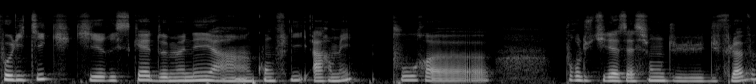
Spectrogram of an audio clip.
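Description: A woman speaks very slowly at a fairly low pitch, with a dark, mellow tone and fairly even intonation. The recording is very clean, with a silent background. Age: 40s. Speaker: environmental inspector and ecologist. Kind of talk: interview.

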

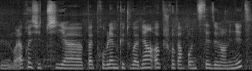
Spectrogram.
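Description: The speech moves at a fairly quick clip while noticeable background noise plays behind it. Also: woman. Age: 20s. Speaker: offshore sailor. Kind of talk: interview. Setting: studio. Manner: hesitant.

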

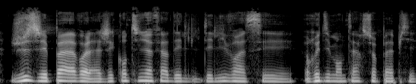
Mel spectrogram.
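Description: A woman with a very deep, low voice speaks at a fairly quick pace in a flat monotone, with hardly any pauses, recorded dry and close with no echo on a very clean track with a silent background. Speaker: novelist. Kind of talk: panel discussion. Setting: stage with audience.

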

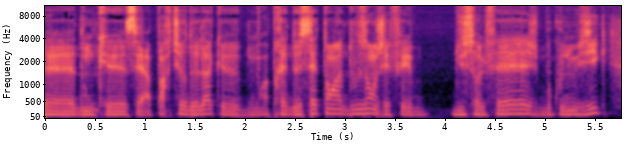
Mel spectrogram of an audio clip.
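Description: Heard on a very clean recording with a silent background, a plain, everyday voice speaks at a fairly slow pace with fairly even intonation. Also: man, medium pitch for a man. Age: 40s. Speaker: music producer and manager. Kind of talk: casual chat.

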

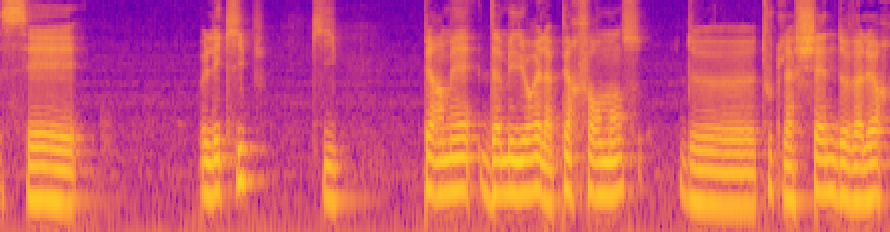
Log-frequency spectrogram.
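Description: At a very slow pace, a man speaks with medium pitch and fairly even intonation. Long, frequent pauses break up his speech. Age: 30s. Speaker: revenue operations manager. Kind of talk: casual interview.

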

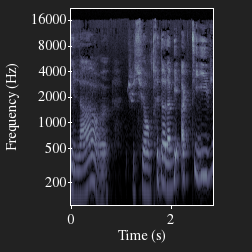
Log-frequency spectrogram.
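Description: In a very clean recording with a silent background, a woman speaks at a very slow pace in a fairly low pitch, her dark, mellow tone marked by vocal fry and very wide pitch swings. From France, Alsace (Strasbourg). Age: 80s+. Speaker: retiree sharing life story. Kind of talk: life story interview. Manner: halting.

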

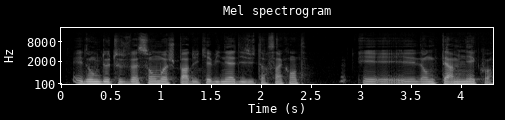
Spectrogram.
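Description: This is a very clean recording with a silent background. A man talks at a moderate pace. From Vendée, western France (Les Sables-d'Olonne). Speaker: chartered accountant, firm owner. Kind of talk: casual interview. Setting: in person. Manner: hesitant, many fillers and repetitions.

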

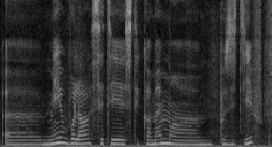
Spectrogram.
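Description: In a Lithuanian accent, the voice comes through over noticeable background noise. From Lithuania, Kaunas. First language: Lithuanian (speaking French). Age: 30s. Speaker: interviewee sharing life story. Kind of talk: personal testimony interview. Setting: hotel lounge in Paris. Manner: hesitant, many fillers and repetitions.

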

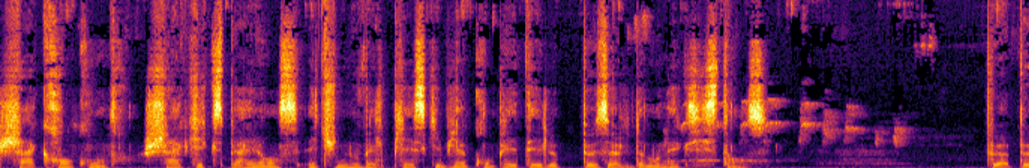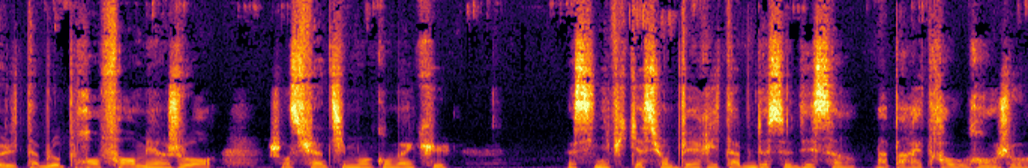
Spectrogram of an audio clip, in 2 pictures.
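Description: Somewhat breathy and very deep, a man's low voice holds a very even loudness and fairly even intonation. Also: moderate pace. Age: 40s. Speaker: podcast host and nature guide. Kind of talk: scripted narration.

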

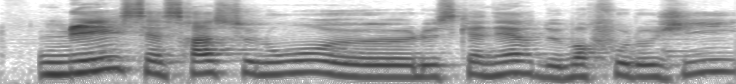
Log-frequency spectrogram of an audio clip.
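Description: Fairly even intonation from a woman, with noticeable background noise and audible room echo. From France, Grenoble area. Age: 60s. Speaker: breast cancer patient. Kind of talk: testimony. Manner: halting, many repetitions and hesitations.

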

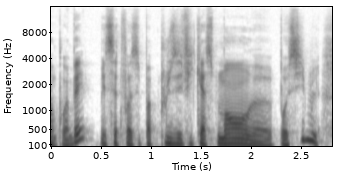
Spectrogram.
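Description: A man talks at a very fast pace in a dark, mellow tone. The recording is very clean with a silent background, and the sound is dry and close with no echo. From Roubaix, northern France. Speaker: founder of a parkour association. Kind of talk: interview. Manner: halting.

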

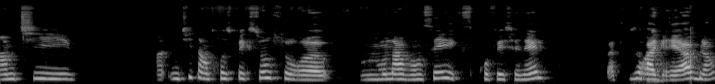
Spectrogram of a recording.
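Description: The speech goes at a fairly slow pace, broken by long, frequent pauses. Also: woman, high pitch for a woman. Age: 30s. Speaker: makeup artist. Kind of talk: casual interview chat.

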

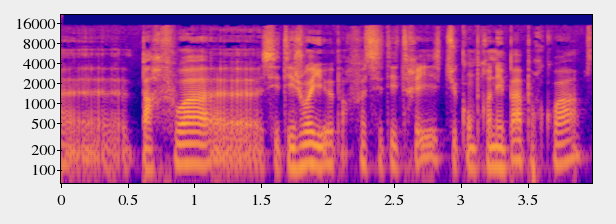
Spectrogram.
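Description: Speaking at a medium pitch, a man keeps a moderate pace with ordinary pitch variation. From Paris region, France. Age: 20s. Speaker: mental health startup founder. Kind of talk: casual interview conversation. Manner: hesitant, many fillers and repetitions.

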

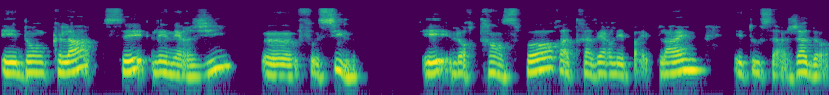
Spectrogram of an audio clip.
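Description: A woman's fairly low voice in a Russian accent, at a very slow pace with ordinary pitch variation. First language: Russian (speaking French). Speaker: coach and entrepreneur. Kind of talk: interview conversation.

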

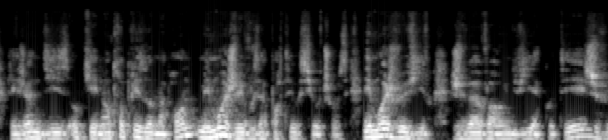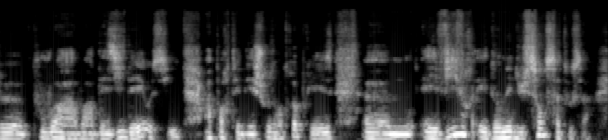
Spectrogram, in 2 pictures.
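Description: A man talks at a fairly quick pace, his voice somewhat breathy with a dark, mellow tone. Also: ordinary pitch variation. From France, Tours (Touraine). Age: 50s. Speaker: optician business co-founder. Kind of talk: interview. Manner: halting.

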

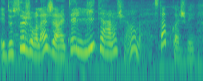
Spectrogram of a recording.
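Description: A woman talks fairly quickly, with noticeable background noise behind her. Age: 30s. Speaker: actress and former literature teacher. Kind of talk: interview testimony.

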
